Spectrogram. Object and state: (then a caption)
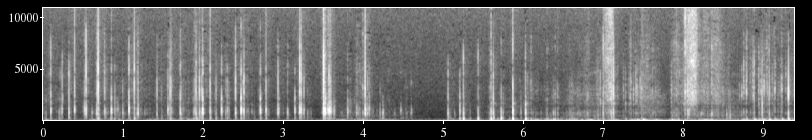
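Leather American football. A brown leather Wilson American football with white laces, hollow and inflated, is held at the microphone and scratched and tapped with long metal claw nails and fingertips. A dense run of quick, dry clicks and crunchy scrapes sits over a low, hollow thump, each sound dying almost at once. The activity briefly dips near the middle before resuming more strongly.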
